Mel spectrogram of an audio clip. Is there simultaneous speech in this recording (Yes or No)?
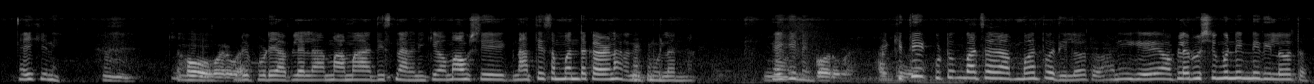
Yes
